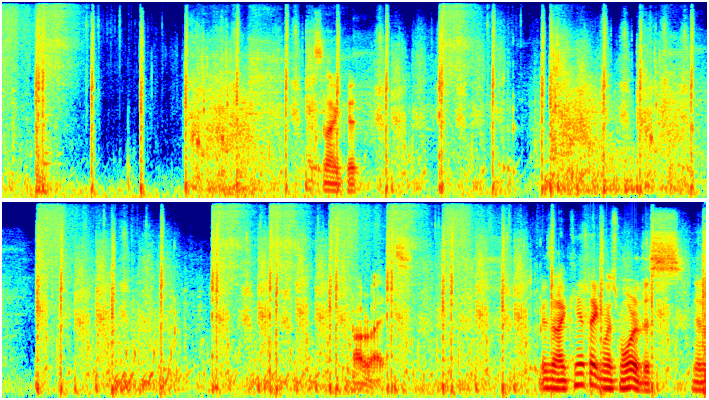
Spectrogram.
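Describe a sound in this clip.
Lava bubbles and pops.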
